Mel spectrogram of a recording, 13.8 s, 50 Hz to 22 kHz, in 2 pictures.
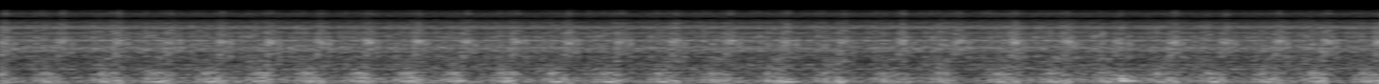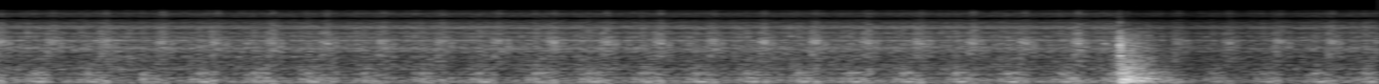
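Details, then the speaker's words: Dodge W300 4x4 dump truck V8, carbureted, revived after sitting a while, settles into a steady even idle on its own with no misses or knocks; running as it should, ready to drive. "it runs now too can move it i think that's round enough to drive so let's try it"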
